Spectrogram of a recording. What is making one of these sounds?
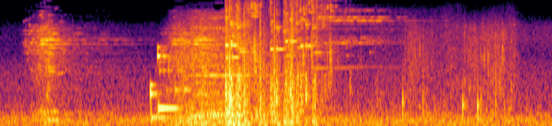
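A sparkling chime rings out.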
